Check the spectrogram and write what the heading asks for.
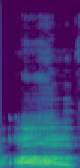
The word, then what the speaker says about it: of: this week is of notice how of has that V sound at the end but we see an F there which makes the F sound so this is why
